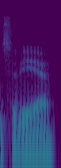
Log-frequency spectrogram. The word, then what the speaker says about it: Sevilla: But so I spent some time in Sevilla and uh or Seville, sorry, depending on how you pronounce it.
